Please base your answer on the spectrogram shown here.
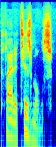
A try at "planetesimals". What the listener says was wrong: Don't they call it planetesimals? Well, you said planetismals. Yours rhymes with dismal. I like planetesimal. Or decimal. No, yeah, tesimal. Planetesimals. Planetesimals.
